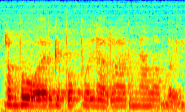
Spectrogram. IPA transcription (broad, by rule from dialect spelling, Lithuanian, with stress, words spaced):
ɐr ˈbʊʋoː ˈɪrʲɡʲɪ poːpʊlʲɛˈrʊ ɐr nʲɛlˠɐˈbɐɪ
